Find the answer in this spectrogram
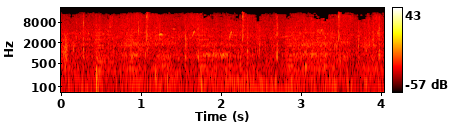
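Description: Herd of beef cattle moving about at a wire fence: scattered hoof steps and rustles in dry grass, with one sharp knock about half a second in.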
